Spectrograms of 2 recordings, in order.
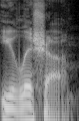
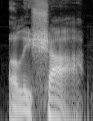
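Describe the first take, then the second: First: It is the liturgical guide pronunciation of the name. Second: It is the Hebrew pronunciation of the name. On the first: The speaker calls it wrong. "pronounce the perfectly normal name Elisha as Elisha, which is just wrong on so many levels" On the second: The speaker calls it right. "the Hebrew pronunciation, which is Elisha"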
